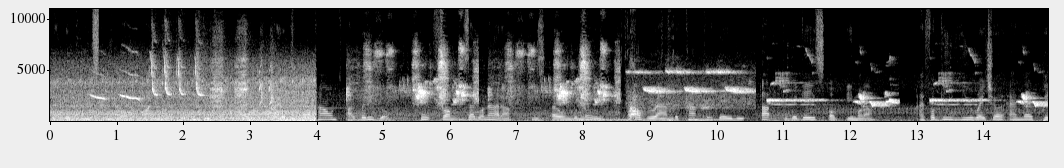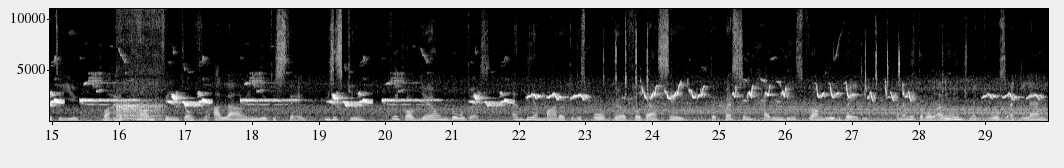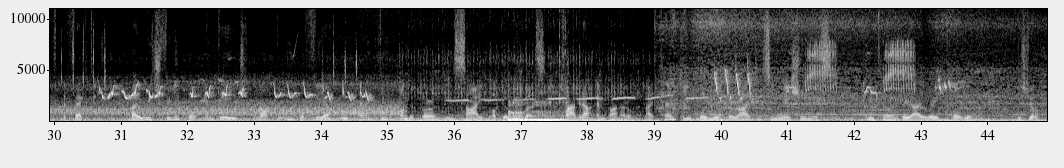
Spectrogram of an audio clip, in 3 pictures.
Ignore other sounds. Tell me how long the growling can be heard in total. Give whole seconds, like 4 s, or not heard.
4 s.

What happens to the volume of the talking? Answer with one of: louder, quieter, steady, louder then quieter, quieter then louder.
steady.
